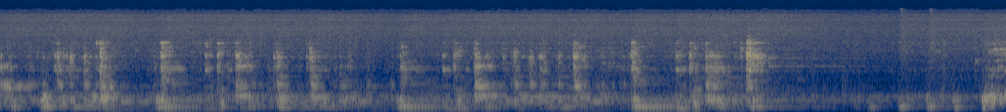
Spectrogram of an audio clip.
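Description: Live amateur rock band playing: electric guitar and bass on a riff with sharp, rhythmic attacks, thinning out near the end and closing on one loud final hit.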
